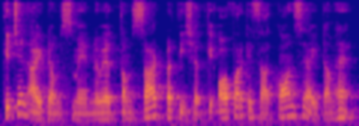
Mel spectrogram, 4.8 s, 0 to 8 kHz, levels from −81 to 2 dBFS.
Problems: none marked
